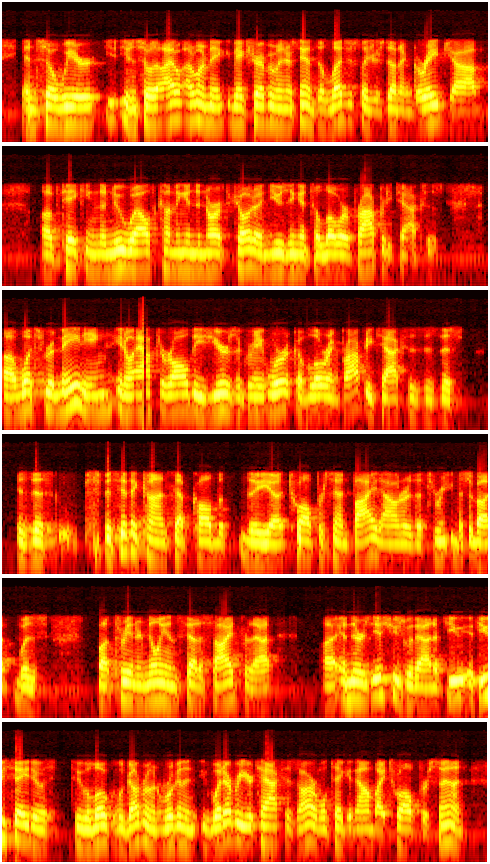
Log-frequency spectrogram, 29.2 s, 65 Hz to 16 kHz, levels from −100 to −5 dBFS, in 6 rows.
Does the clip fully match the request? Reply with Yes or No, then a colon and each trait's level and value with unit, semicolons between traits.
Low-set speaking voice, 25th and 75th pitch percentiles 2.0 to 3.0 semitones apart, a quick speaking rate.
Yes: low, 130 Hz; narrow, 2.4 semitones; fast, 220 wpm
